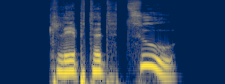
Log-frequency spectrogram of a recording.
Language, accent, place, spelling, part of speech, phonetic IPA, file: German, Germany, Berlin, klebtet zu, verb, [ˌkleːptət ˈt͡suː], De-klebtet zu.ogg
- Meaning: inflection of zukleben: 1. second-person plural preterite 2. second-person plural subjunctive II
